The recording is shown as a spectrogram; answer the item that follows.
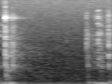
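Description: Short bursts of keystrokes on a computer keyboard as a name is typed, two quick clusters of clicks separated by a brief pause, close and clear.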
